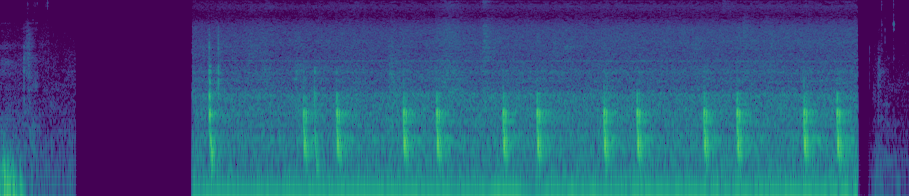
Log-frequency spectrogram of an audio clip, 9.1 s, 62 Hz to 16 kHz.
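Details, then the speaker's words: Regular paired lub-dub heart sounds, about 60 beats a minute, from the valves closing, audible at all auscultation foci; normal first and second heart sounds. "es el sonido natural del corazón y es originado por el cierre y apertura de las válvulas y es audible en todos los focos."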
